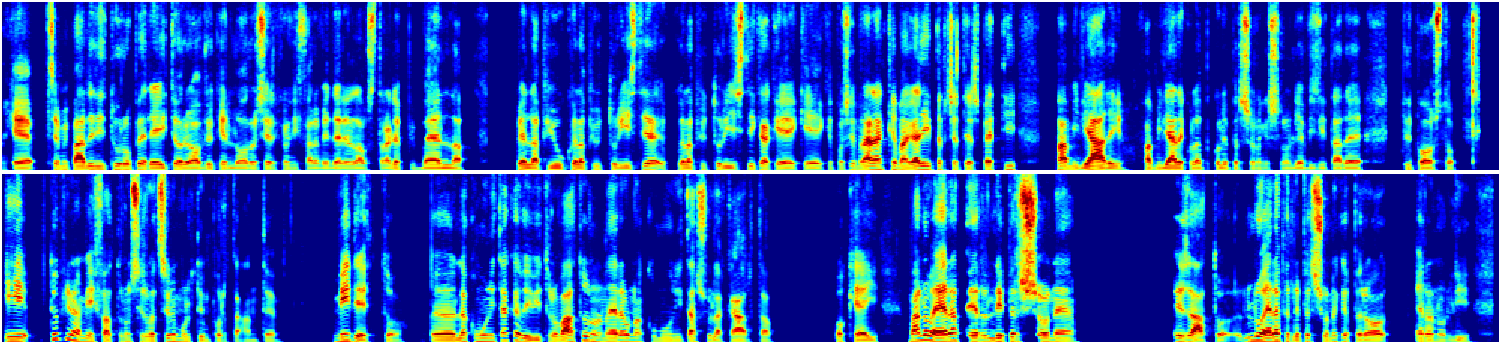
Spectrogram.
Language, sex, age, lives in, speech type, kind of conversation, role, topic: Italian, male, 20-24, Italy, conversation, podcast, host, Puoi raccontarmi un momento in cui la comunità ti ha aiutato?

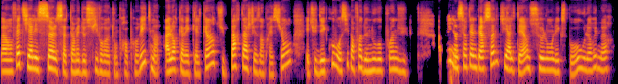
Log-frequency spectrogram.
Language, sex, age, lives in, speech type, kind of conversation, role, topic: French, female, 40-44, France, read, expert-assistant, expert, Comment s’organiser pour profiter au maximum d’une visite dans une exposition d’art ?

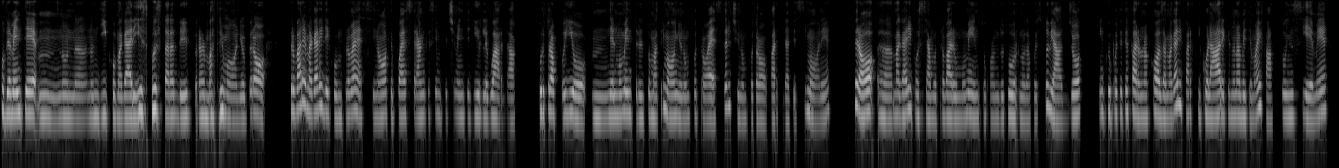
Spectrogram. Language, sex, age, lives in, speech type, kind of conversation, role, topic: Italian, female, 20-24, Italy, conversation, advice, advisor, Come posso dire di no a un amico che mi fa una richiesta importante?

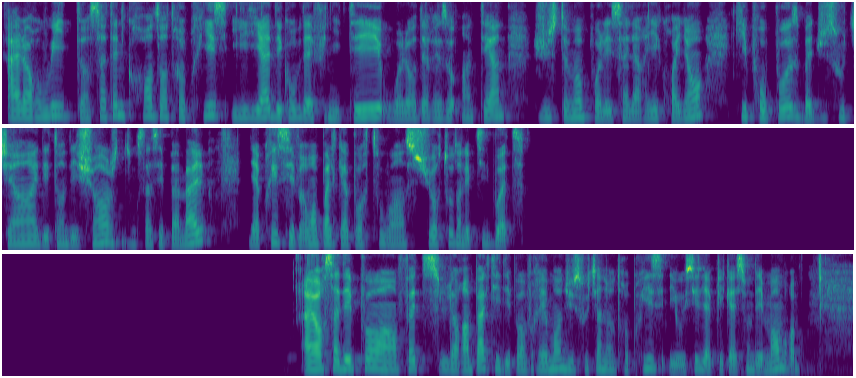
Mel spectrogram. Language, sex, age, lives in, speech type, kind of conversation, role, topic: French, female, 25-29, France, read, expert-assistant, expert, Quels sont, selon toi, les avantages et les inconvénients de faire partie d’une grande religion aujourd’hui ?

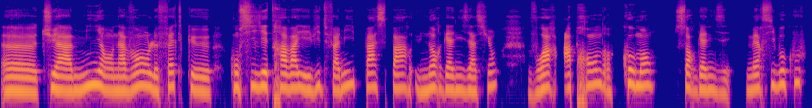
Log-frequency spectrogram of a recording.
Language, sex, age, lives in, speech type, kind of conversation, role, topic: French, female, 45-49, United States, conversation, podcast, host, Comment concilier travail et vie de famille au quotidien ?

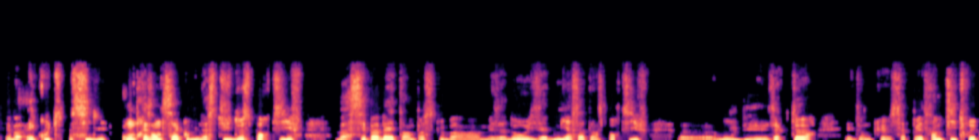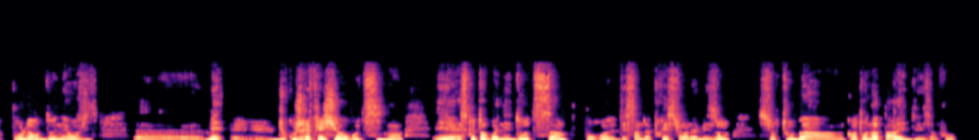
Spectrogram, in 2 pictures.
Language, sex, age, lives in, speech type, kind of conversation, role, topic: French, male, 40-44, France, read, expert-assistant, asker, Comment trouver un bon équilibre entre s’informer et se préserver face aux actualités ?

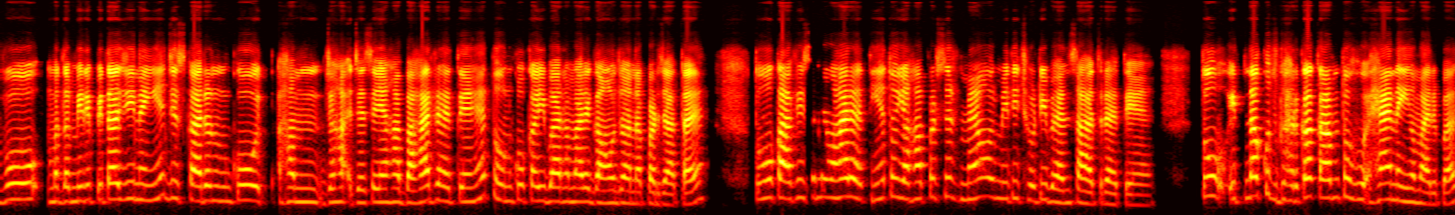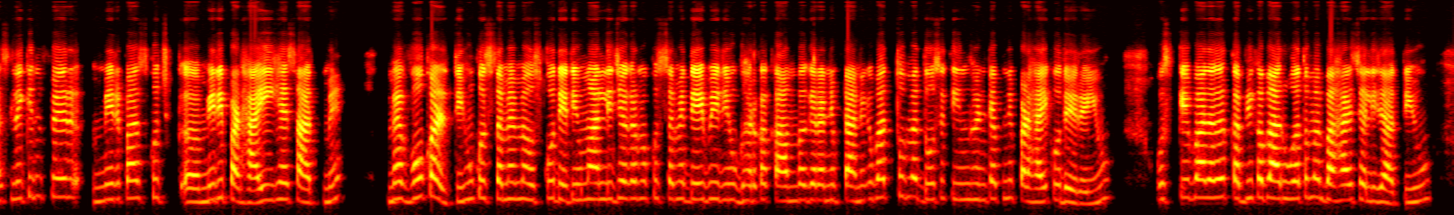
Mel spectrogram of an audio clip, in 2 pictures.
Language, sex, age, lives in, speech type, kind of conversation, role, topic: Hindi, female, 20-24, India, conversation, advice, user, क्या आपको रात में नियमित समय पर सोने में असफलता महसूस होती है?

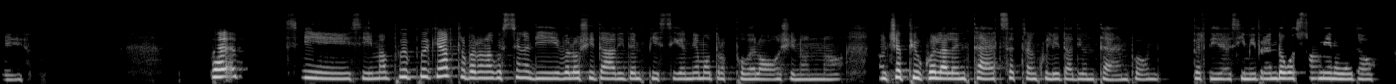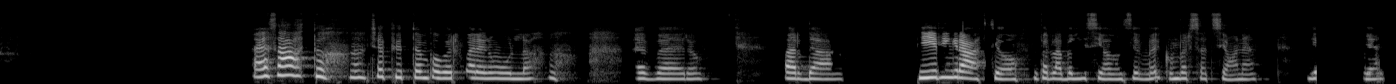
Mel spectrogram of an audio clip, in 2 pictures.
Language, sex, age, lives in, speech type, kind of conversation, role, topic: Italian, female, 35-39, Italy, conversation, unstructured, none, Come pensi che la tecnologia abbia cambiato la vita quotidiana?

